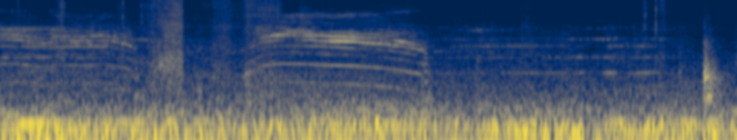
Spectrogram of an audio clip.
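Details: Hungry small kitten crying: a short meow, then a long, drawn-out harmonic meow that rises briefly and slides down, followed by a faint trailing cry, all over a steady low background hum.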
